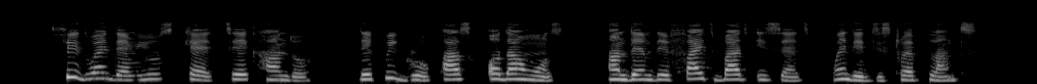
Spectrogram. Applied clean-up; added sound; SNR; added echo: neural mask model Resemble Enhance denoiser.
